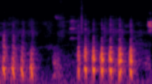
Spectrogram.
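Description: Rooster clucking in quick runs of short, even clucks, about ten a second, in two bursts with a half-second pause between them.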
